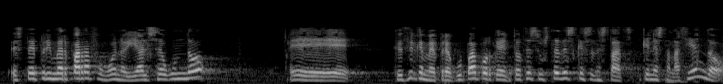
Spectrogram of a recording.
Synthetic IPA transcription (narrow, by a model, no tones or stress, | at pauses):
e̞st̪e̞pɾime̞ɾparafoβwe̞no̞iʝaelse̞ɣ̞und̪o̞ | e | kjeθiɾke̞me̞pɾeokupapo̞ɾke̞ːnt̪oθe̞sust̪e̞ðe̞skesenest̪akenest̪anaθje̞nd̪o̞̰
